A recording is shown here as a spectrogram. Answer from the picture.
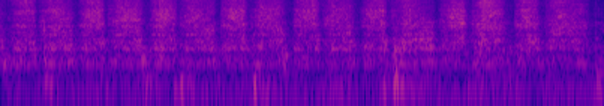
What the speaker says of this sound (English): When we scrape this thin oxide layer,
